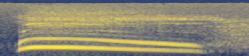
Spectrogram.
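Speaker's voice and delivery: high, loud whoop; preacher whoops in praise; ecstatic woo. Real, not acted. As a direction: let out a joyful whoop. Ecstatic exclamation.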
